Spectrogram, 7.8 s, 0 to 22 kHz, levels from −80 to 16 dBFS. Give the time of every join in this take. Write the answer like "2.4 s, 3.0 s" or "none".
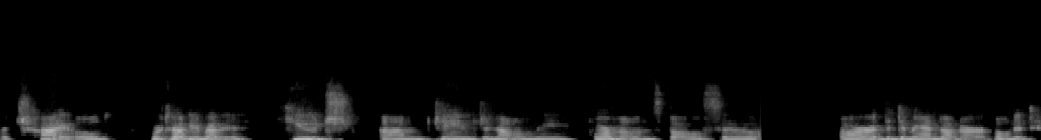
none

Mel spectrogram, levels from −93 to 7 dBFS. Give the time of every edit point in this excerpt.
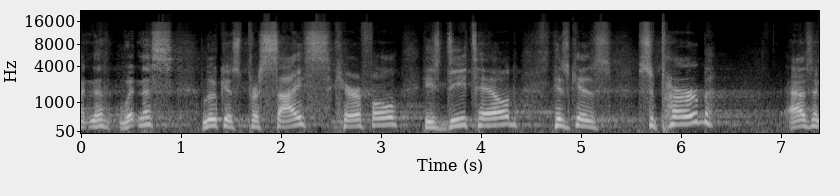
2.5 s, 4.9 s

